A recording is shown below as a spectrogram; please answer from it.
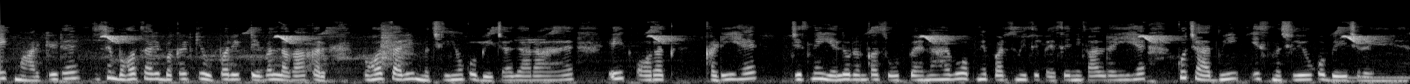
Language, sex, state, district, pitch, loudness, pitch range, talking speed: Hindi, female, Chhattisgarh, Bilaspur, 220 Hz, -17 LUFS, 205-235 Hz, 210 wpm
